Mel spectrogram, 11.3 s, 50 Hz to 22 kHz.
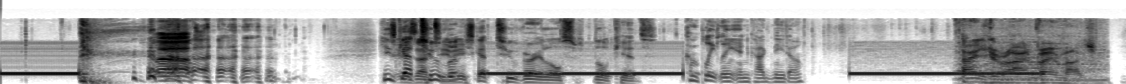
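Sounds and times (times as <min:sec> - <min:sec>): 
telephone dial tone: 0:00.0 - 0:00.8, 0:05.8 - 0:06.8, 0:08.5 - 0:09.6
people talking and laughing: 0:01.4 - 0:03.1
speech: 0:01.6 - 0:03.0, 0:03.8 - 0:08.2, 0:09.6 - 0:11.1.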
